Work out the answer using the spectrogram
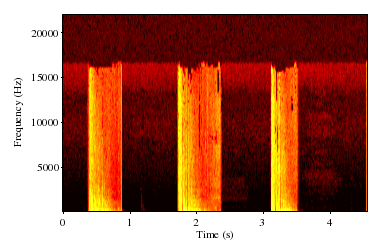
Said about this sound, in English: This time, instead of opening the door, LeBlanc called out, "Who's there?" The knocking grew louder and more insistent.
